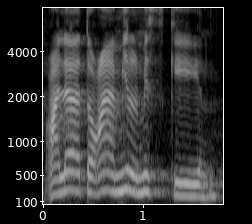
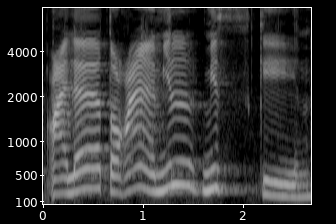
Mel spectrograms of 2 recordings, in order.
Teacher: harusnya miskin dialirkan karena sin mempunyai sifat urkhah, artinya mengalir.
